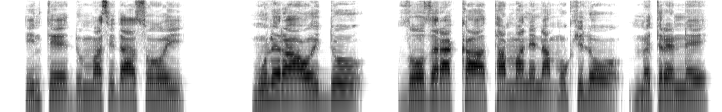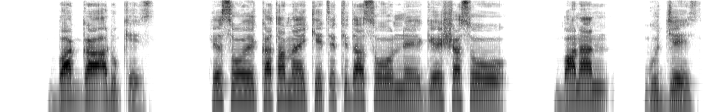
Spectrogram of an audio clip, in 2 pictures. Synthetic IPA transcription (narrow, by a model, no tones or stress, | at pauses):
ʔɪnt̪ːɛd̪ʊmːɐsɪd̪asɔhɔj | mʊlɛɾaɔjd̪ːʊ | zo̞ːzɐɾɐkːɐt̪ɐmːɐnɛnɐmːʊkɪlɔmɛt̪ɪɾɛnːɛ | bɐɡːaːd̪ʊkʼːe̞ːs | hɛsɔhɔjkɐt̪ɐmɐjkeːt͡sʼːɛt̪ːɪd̪ɐsɔhɔnːɛɡe̞ːʃːɐsɔho | bɐnɐn | ɡʊd͡ʒːe̞ːs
